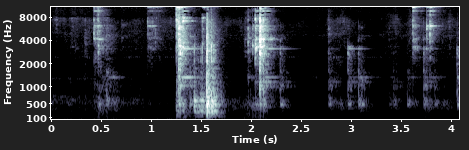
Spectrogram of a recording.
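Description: Metal clinking and knocking as a bolt-type pulley remover and its bolts are taken off a harmonic balancer pulley. The loudest clinks come about a second and a half in, with lighter ticks after.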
